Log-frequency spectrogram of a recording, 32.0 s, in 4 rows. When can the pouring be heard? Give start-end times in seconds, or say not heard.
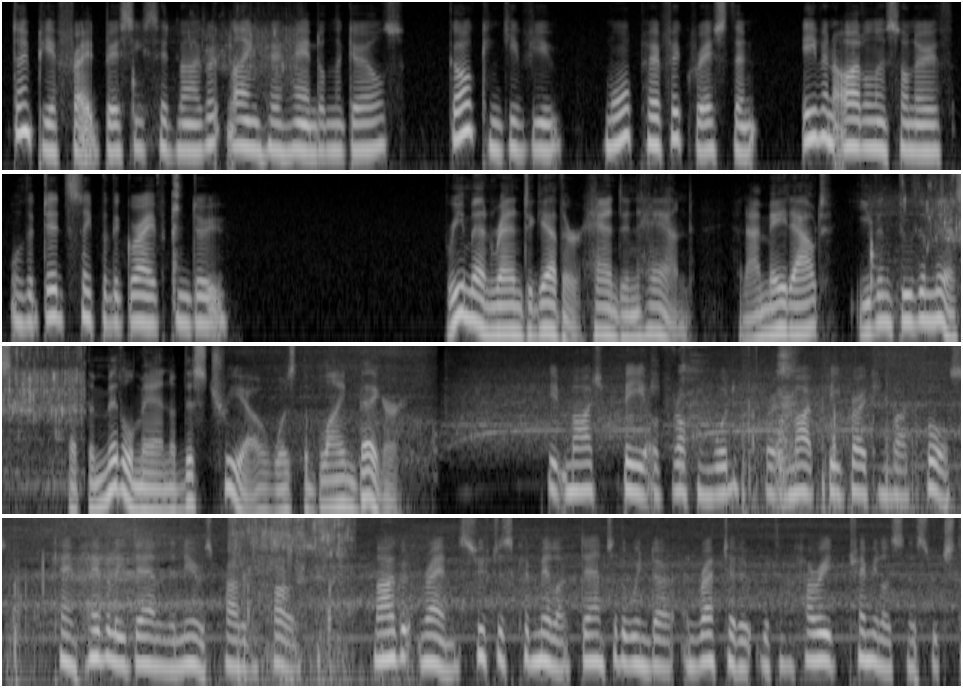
1.1-2.5, 15.2-16.7, 25.8-26.9.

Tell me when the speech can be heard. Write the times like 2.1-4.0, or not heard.
0.1-9.9, 11.7-19.3, 20.5-31.9.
